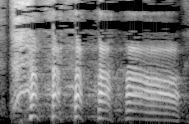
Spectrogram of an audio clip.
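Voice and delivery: high, theatrical villain's laugh; bursting into laughter. A narrator's reading. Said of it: "éclatant de rire".

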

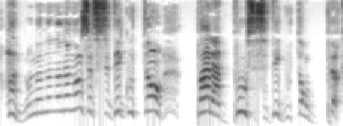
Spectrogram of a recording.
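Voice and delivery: high frantic squealing no no no; panicked disgust. A narrator's reading. Parents fall into mud, panicked high disgust. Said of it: "s'écrient en chœur monsieur et madame Propre affolés".

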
